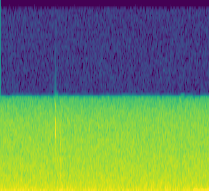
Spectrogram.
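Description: Steady hiss from a voice-over microphone's noise floor, with a faint low hum underneath.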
